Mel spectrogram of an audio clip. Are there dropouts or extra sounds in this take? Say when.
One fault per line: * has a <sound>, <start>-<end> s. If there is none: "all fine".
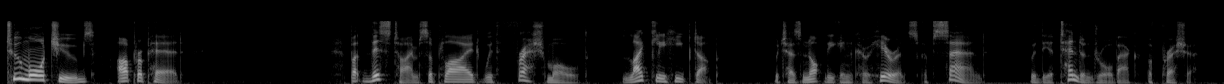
all fine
